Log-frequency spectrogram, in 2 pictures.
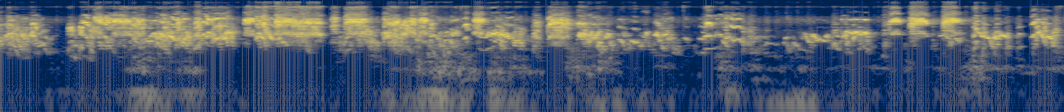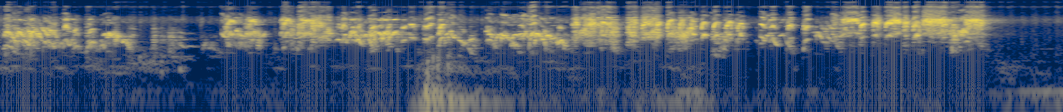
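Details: A budgerigar breeding pair keeps up dense, harsh chattering with squawky chirps throughout, punctuated by a brief low knock.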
